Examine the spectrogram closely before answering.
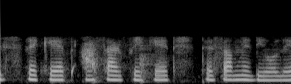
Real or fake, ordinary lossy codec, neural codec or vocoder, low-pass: real; none; none; 3.6 kHz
